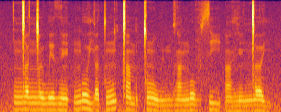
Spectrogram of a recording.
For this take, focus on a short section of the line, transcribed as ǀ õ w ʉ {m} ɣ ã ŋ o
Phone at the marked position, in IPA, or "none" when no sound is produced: m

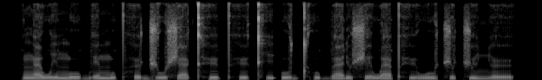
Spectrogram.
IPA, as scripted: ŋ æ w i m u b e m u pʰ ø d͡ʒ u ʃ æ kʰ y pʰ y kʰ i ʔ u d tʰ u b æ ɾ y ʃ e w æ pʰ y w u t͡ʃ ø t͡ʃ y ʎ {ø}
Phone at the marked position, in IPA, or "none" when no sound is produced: ø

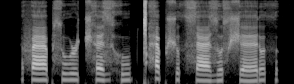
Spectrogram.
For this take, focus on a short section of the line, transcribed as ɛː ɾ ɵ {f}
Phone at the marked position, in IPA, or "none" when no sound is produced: θ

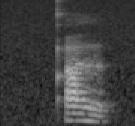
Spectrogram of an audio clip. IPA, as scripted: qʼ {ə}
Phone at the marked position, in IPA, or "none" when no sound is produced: ə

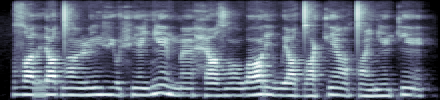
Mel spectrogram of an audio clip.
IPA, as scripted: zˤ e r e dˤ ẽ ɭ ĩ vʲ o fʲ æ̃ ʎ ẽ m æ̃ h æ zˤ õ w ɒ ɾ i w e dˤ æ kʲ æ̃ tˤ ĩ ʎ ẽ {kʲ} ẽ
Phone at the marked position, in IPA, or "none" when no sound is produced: kʲ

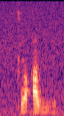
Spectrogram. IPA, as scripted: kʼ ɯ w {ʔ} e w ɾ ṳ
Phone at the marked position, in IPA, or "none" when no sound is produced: q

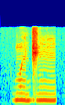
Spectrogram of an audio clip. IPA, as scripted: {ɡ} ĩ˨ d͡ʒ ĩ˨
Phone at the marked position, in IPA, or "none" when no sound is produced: ɡʷ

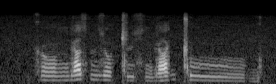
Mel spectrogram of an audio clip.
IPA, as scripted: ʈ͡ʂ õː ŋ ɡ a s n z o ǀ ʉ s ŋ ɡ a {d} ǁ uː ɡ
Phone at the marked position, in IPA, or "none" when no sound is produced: ɡ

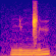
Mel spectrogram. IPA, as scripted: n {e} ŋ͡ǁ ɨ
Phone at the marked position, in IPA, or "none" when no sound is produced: ɨ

